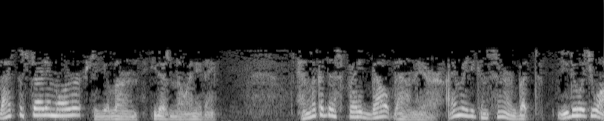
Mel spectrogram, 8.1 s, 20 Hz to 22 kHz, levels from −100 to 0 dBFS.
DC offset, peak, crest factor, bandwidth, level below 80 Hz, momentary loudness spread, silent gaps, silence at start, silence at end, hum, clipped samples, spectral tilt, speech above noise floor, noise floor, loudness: under 0.1%; -8 dBFS; 16 dB; 4.2 kHz; -50 dBFS; 12 LU; none; 0 s; 0 s; none; under 0.1%; -7.5 dB/octave; 26 dB; -50 dBFS; -25 LUFS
